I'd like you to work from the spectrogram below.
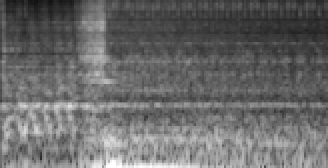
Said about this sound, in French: Le camion que je présente ce matin-là est un peu hors norme. Et pour illustrer ses capacités à circuler sur un terrain accidenté, je démarre le moteur.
